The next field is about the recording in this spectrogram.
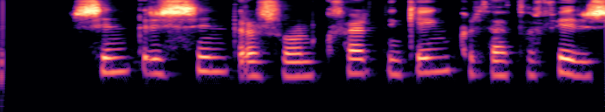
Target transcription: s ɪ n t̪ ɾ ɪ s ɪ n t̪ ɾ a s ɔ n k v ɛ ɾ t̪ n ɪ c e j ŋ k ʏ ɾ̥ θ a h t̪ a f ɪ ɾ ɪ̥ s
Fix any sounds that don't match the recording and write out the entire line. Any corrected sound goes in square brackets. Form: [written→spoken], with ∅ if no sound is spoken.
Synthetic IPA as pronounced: s ɪ n t̪ ɾ ɪ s ɪ n t̪ ɾ a s ɔ n [k→kʰ] v ɛ ɾ t̪ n ɪ c e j ŋ k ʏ ɾ̥ θ [a→ɛ] h t̪ a f ɪ ɾ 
